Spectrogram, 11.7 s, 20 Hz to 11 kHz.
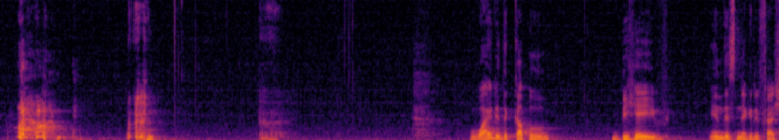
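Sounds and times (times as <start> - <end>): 
person coughing harshly: 0.2 - 1.2, 1.9 - 2.4, 3.9 - 4.4
speech: 2.1 - 2.4, 7.1 - 8.4, 9.2 - 11.6.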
